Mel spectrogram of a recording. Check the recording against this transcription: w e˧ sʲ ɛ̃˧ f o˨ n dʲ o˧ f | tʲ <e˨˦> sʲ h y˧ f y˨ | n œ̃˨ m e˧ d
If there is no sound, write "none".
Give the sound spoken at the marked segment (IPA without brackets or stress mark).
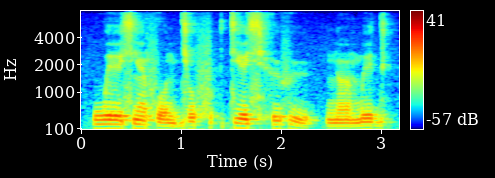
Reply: e˦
